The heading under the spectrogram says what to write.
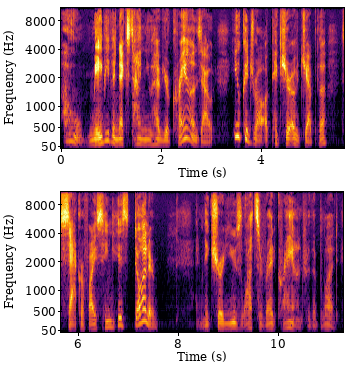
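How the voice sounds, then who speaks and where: A man hosting and telling a mock children's bedtime story in an exaggerated gentle, sing-song way, as if speaking to small children. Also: on the low side, breathy edge, dry recording, clean studio sound. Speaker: host and storyteller.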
